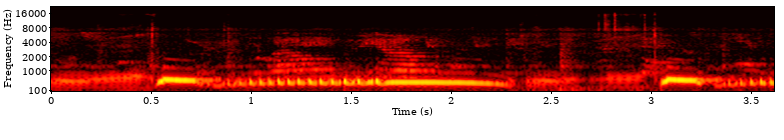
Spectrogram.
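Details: Madura spotted dove in breeding condition, singing strongly as a lure for other doves: a crisp rising note, a pulsed vibrating roll, then a long even coo tapering down, with the next phrase beginning after about 2.5 seconds.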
